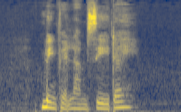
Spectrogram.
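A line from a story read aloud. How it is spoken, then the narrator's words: Sighing. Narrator (Vietnamese): Chị thở dài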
